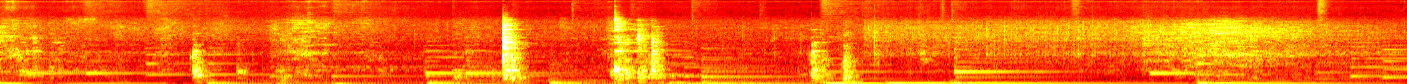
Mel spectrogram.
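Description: Beef, capsicum and garlic sizzling in an aluminium pot while being stirred with a wooden spoon, the spoon knocking and scraping against the pot several times.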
